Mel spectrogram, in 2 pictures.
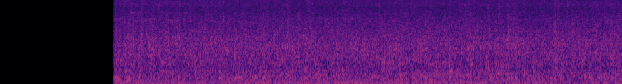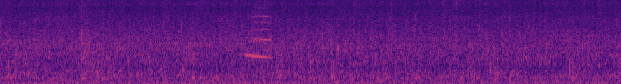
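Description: Steady trickling, running water, beginning about a second in after a moment of silence. A single short bird chirp comes about nine seconds in.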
